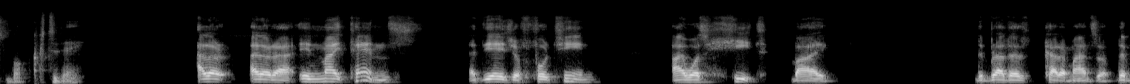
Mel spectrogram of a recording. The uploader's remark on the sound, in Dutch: Ik sprak hem via videocall in Toscane waar hij op vakantie was, vrij vertaald 'in het hol van Pluto'.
